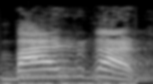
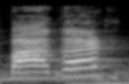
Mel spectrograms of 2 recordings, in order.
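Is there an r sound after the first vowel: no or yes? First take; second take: yes; no. First: The first vowel has an r sound after it. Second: The first vowel has no r sound after it. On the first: The speaker calls it right. "না না না না না বার্গার" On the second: The speaker calls it wrong. "আমি নাকি ঠিক করে উচ্চারণও করতে পারি না"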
